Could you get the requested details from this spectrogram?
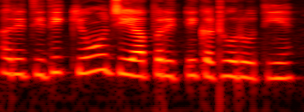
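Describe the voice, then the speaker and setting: A woman voicing a calm, kind aunt in a cartoon storybook, speaking gently. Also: high voice, fairly quick, lightly acted. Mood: soothing. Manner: gentle, soothing.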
